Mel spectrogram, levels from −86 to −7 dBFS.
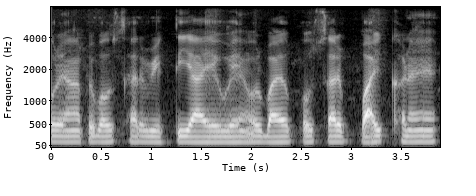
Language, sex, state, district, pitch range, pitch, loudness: Hindi, male, Jharkhand, Deoghar, 115-120 Hz, 120 Hz, -20 LUFS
